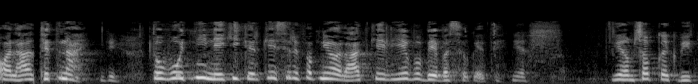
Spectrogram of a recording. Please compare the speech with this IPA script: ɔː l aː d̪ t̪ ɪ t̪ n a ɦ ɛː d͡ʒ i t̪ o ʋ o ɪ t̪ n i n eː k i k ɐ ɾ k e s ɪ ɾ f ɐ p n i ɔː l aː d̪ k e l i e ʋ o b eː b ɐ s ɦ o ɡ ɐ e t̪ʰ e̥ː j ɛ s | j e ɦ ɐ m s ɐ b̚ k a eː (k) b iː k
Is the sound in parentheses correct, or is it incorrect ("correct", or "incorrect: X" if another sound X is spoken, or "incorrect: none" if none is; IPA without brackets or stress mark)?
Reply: correct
